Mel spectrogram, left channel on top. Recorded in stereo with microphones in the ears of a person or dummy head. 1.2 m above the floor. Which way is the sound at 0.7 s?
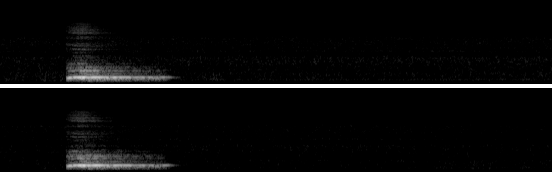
5° right (ahead or behind).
